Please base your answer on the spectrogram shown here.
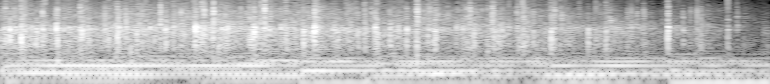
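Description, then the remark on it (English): An audience applauds, giving God a big hand clap on Mother's Day, with steady, dense clapping for a few seconds, while sustained low keyboard or organ tones hum underneath. “Could you give God a big hand clap?”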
